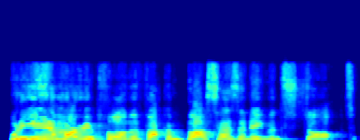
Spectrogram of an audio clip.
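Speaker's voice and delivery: loud, high mock outburst from a rude stranger; hammed-up rude commuter shouting; angry yell. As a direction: bark it at him like he's offended. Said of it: "And he goes".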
